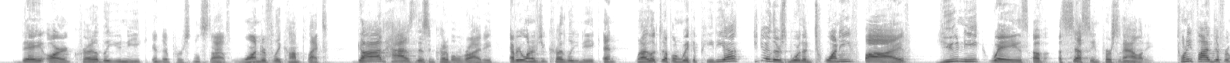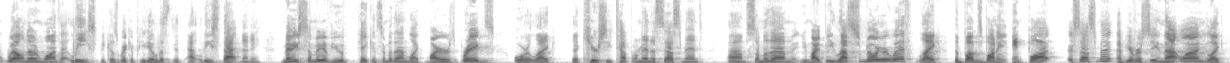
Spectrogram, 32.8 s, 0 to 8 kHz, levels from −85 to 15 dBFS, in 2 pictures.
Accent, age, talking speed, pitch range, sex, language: American, 50-69, 175 wpm, 155-205 Hz, male, English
